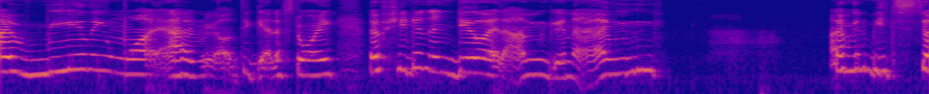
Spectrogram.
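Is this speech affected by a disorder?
Yes: cerebral palsy; uses wheelchair.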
